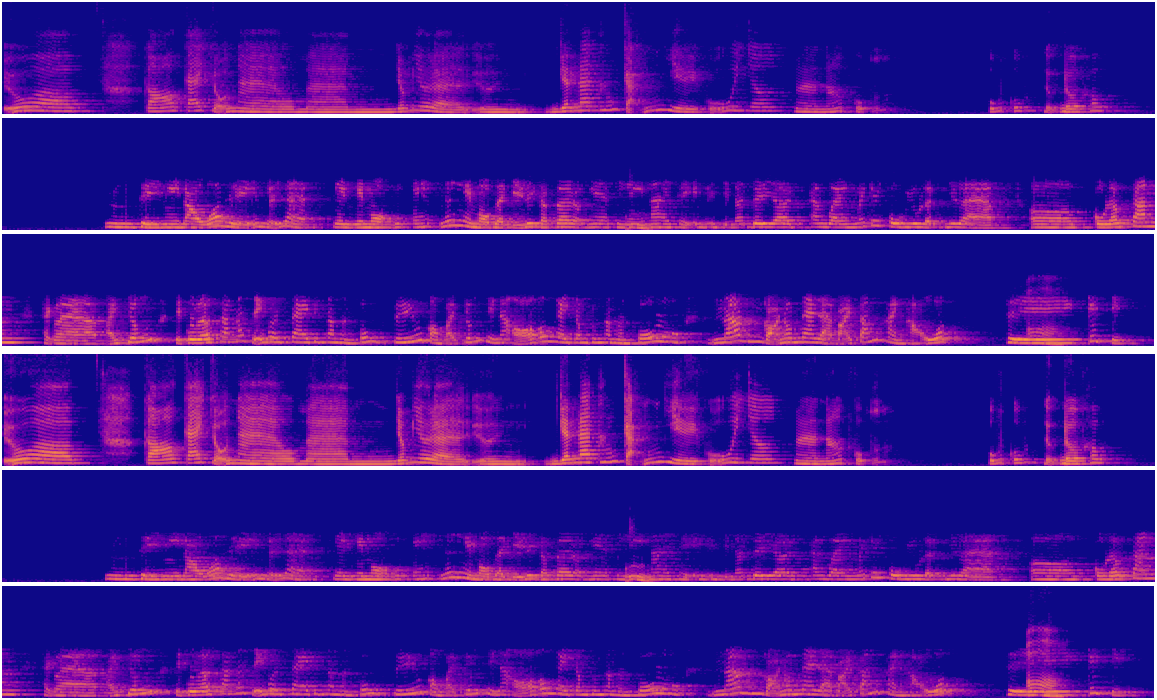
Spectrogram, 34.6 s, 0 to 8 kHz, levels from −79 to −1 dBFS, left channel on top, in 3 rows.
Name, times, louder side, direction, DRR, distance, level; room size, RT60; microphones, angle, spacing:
voice 1, 0.0-8.8 9.9-11.1 17.7-18.1 33.3-33.7, right 5 dB, 40° right, 0.4 m, -32 dB
voice 2, 12.5-14.6 14.8-21.5 21.8-23.2 23.5-32.5 33.1-34.3, left 3 dB, 45° left, 1.2 m, -31 dB
12.5 x 8.6 x 6.9 m
head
